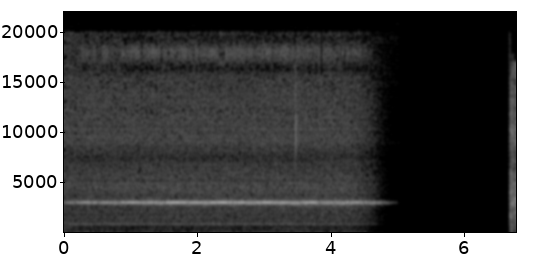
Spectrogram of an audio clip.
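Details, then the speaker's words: Sony La Scala TC-S1 cassette deck, belts replaced, playing a 3 kHz test tone: steady high tone with fast slight pitch waver, tape flutter; owner suspects the cassette might be the cause, unconfirmed. "you can definitely hear it it's going dee dee dee dee dee dee if something is affecting this it could be the cassette i suppose"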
